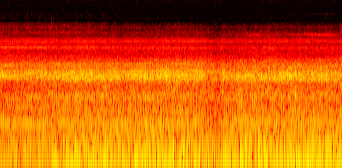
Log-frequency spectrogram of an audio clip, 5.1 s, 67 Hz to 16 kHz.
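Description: Yamaha R15 V3's 155 cc single-cylinder engine running steadily under way, mixed with road and wind noise on the action camera's microphone.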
